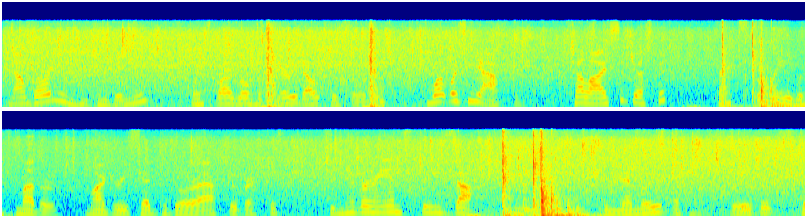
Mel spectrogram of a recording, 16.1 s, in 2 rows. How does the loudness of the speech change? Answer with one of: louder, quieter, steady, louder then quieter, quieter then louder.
steady.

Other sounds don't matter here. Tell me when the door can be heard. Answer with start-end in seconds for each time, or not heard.
2.5-3.9, 6.8-8.2, 12.8-14.1.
